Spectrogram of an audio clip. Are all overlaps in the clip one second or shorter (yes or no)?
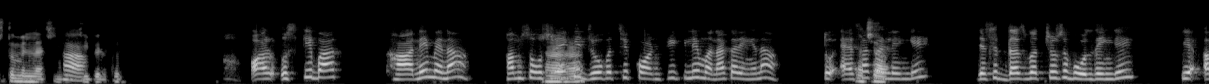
yes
